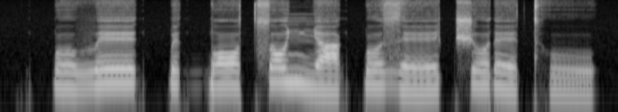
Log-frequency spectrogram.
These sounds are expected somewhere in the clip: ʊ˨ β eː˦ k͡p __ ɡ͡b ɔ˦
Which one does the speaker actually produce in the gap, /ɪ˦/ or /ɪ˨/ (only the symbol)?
ɪ˦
